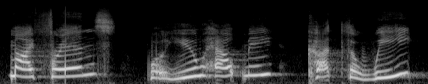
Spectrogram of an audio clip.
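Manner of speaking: high hen voice asking nicely; high, polite mother hen. Acted. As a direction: lift it up high and ask sweetly. Hen asks friends again.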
